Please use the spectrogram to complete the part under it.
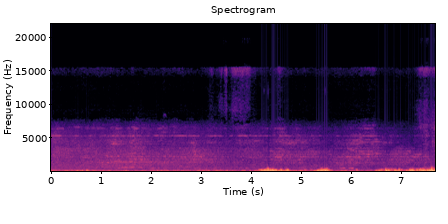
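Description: Airbus A320 taxiing at an airport as a distant, steady engine rumble, growing louder in pulses toward the end, with people talking nearby.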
